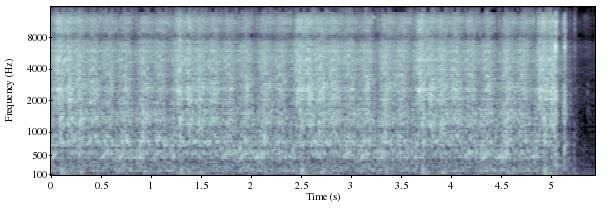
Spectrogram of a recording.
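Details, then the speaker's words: Abandoned 1958 Super engine spins steadily about five seconds but never catches; fuel pump not delivering even after priming the line, owner suspects it dead and needs a new pump. "i wouldn't be surprised if this pump was dead whatever uh advanced ah no fuel"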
